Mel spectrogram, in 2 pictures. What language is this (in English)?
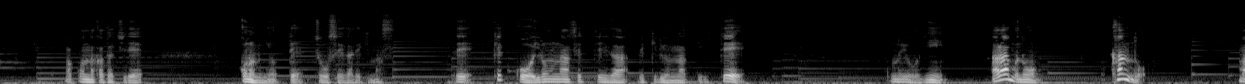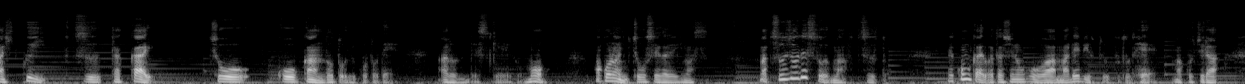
Japanese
